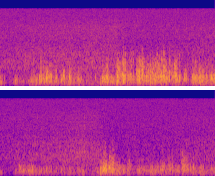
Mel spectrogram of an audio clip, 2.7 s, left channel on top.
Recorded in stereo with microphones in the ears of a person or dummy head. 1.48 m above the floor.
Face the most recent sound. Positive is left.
No sound to turn to.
